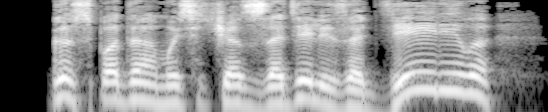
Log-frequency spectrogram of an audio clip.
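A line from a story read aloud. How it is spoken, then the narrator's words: Exclaiming. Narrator (Russian): воскликнул Норбер Муани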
